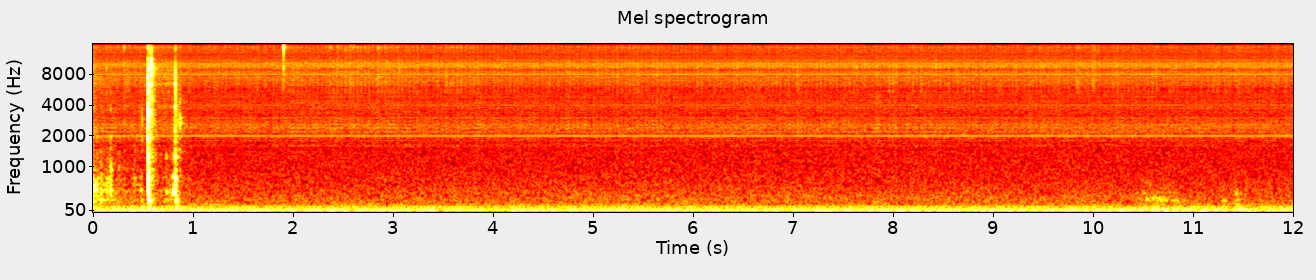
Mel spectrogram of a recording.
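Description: Near silence: faint steady room hiss and hum, with two sharp clicks about half a second in and a faint tick near two seconds.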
